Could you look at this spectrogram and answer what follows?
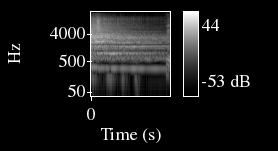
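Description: Nick Nack's small gong from The Man with the Golden Gun rings once, a bright metallic strike whose shimmering tone hangs and slowly fades before a second hit comes at the end.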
